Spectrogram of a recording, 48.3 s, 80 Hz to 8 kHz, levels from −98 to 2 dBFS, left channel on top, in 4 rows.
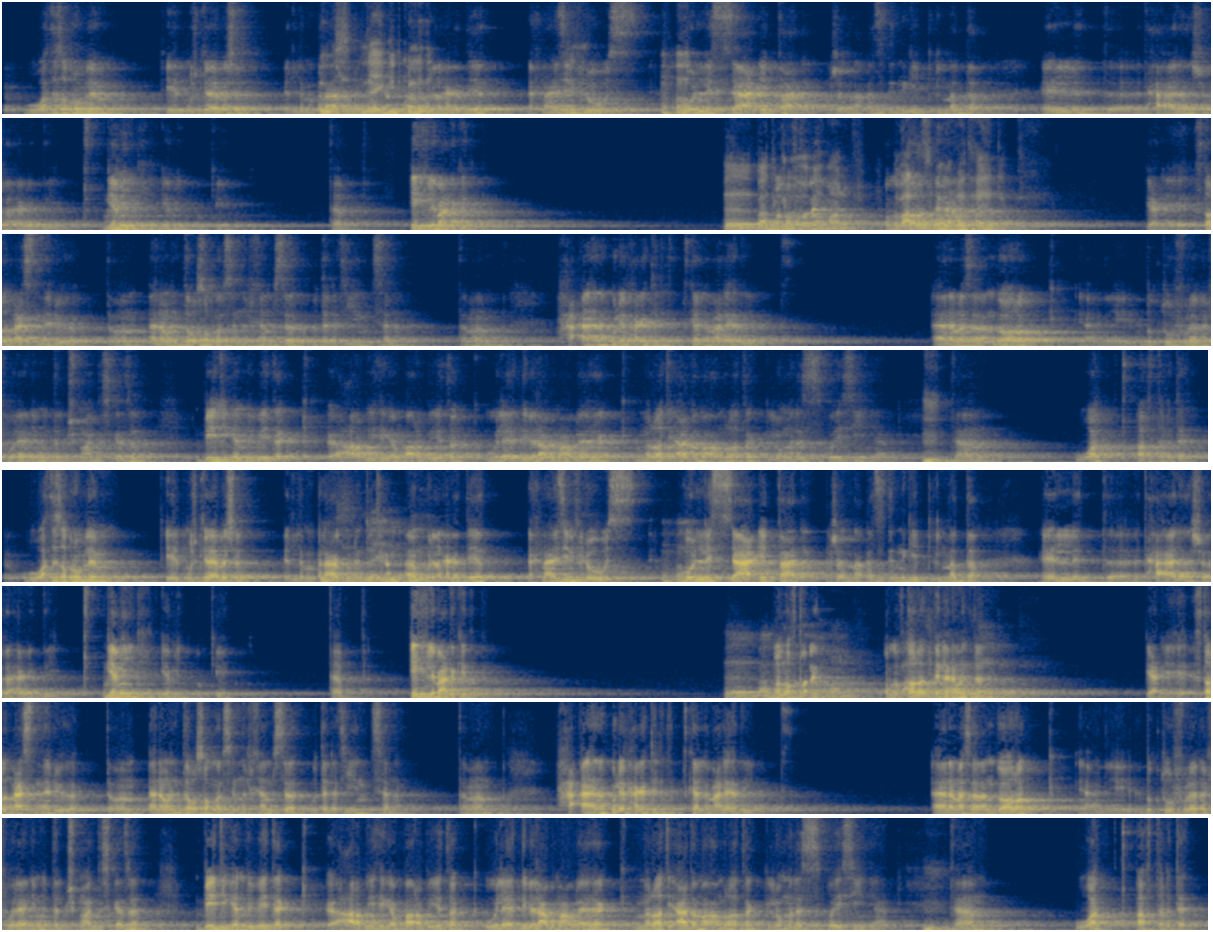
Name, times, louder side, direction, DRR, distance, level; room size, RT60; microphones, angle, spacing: voice 1, 0.2-1.1 1.6-2.4 2.8-3.6 4.0-4.9 5.3-6.2 6.8-9.8 10.4-12.7 13.1-13.9 14.2-14.4 15.3-15.6 16.2-16.8 19.8-20.2 20.9-21.9 23.5-24.9 25.2-28.2 28.7-29.1 29.7-31.7 33.5-34.5 34.9-37.7 38.2-39.1 39.5-45.1 45.8-46.1 47.0-47.3 47.6-48.1, right 3 dB, 45° right, 7 dB, 0.4 m, -24 dB
voice 2, 3.2-4.3 5.6-5.9 6.6-6.9 13.2-13.4 19.3-20.6 21.0-22.0 26.1-26.3 38.3-38.6 45.5-45.7, left 3 dB, 80° left, 7 dB, 0.5 m, -26 dB
9.8 x 3.3 x 2.9 m, 2.2 s
head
